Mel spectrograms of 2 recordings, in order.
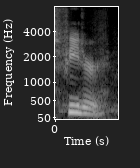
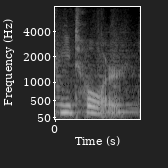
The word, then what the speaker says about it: feeder: Let's kill some feeder bats, which we learned earlier with Google that you pronounce it as feeder, not feetor.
